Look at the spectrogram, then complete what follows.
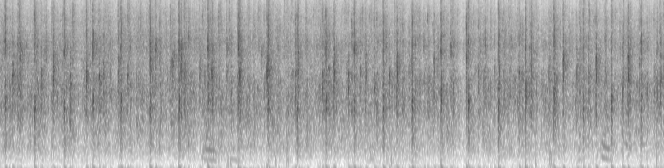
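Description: A roomful of people applauding: dense, steady clapping of many hands at once.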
